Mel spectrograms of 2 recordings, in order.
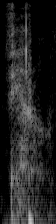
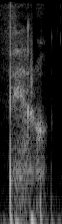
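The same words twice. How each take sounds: The two takes are said the same way.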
